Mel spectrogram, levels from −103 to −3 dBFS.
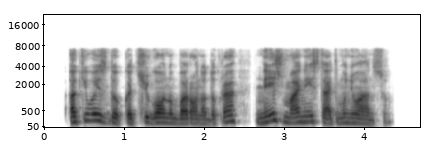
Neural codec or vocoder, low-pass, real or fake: none; 7.2 kHz; real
